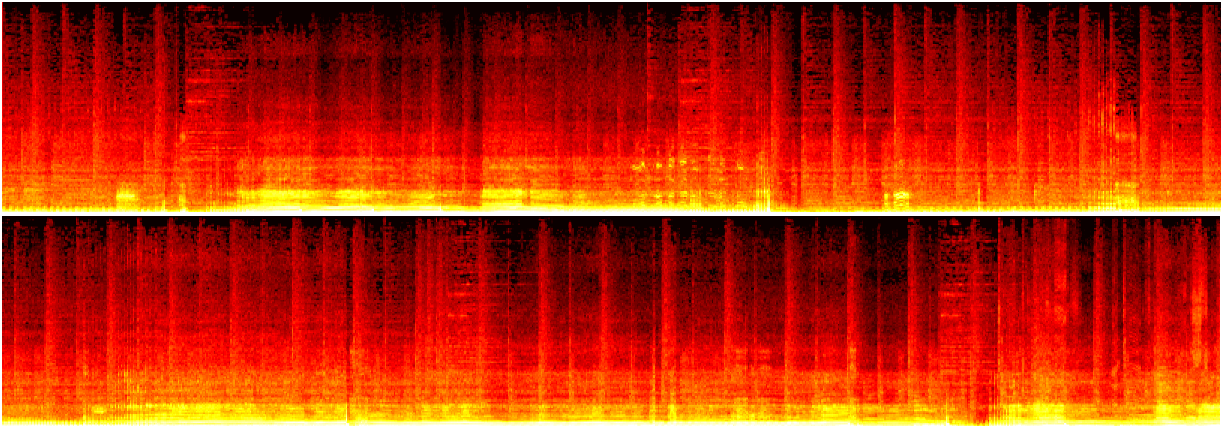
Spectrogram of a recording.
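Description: Quad bike (ATV) engine running under load on a muddy trail, its pitch rising and falling as the throttle is worked, then holding steadier through the second half. Background music plays over it.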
